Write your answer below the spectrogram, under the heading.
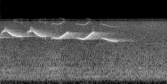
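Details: Trinidad bullfinch singing its drawl and wheet drawl song style: five high, sweet whistled notes, each sliding downward, given in a quick run over about a second before falling quiet.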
